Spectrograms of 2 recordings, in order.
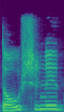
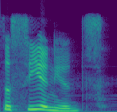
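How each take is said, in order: First: The word begins like the word 'ocean'. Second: The word does not begin like 'ocean'. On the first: The speaker calls it wrong. "I keep pronouncing it Oceanid because you know ocean" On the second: The speaker calls it right. "they're pronounced Oceanids"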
